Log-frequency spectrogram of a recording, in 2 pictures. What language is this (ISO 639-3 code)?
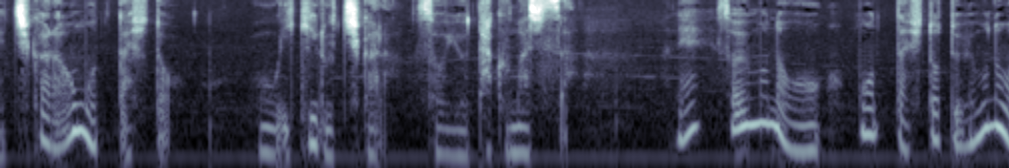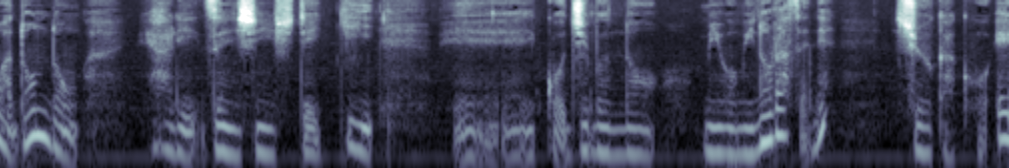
jpn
